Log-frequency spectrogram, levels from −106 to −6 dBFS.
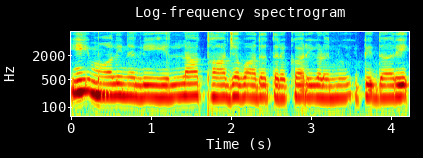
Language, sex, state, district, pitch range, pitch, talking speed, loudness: Kannada, female, Karnataka, Chamarajanagar, 180-195 Hz, 185 Hz, 100 wpm, -18 LUFS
